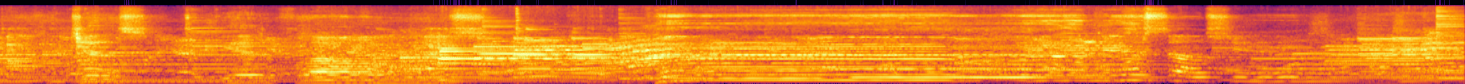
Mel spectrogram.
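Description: Live band music: strummed acoustic guitar with pedal steel guitar sliding between sustained notes.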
